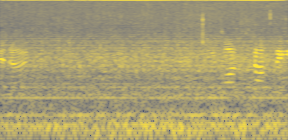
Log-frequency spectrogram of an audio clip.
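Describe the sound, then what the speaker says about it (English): Steady low engine drone of a small pleasure motorboat cruising on open water, with faint splashing and a few brief voices in the background. "We're on a boat. A small one. Probably a pleasure craft."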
